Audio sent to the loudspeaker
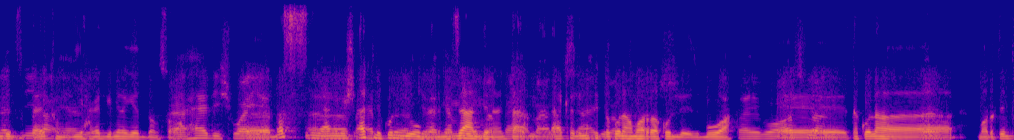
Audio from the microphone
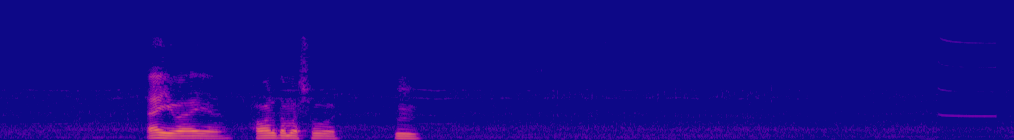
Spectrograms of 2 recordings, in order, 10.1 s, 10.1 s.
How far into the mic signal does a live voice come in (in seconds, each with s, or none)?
1.5 s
